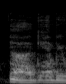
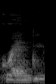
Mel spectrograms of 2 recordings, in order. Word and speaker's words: Granby: And yes, I'm saying Gambi roll because R's are pronounced as H's in Portuguese, and that's the right way to say it, not Granby roll.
